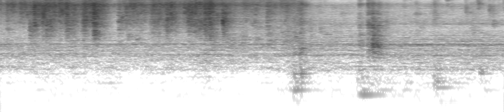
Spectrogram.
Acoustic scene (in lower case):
restroom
